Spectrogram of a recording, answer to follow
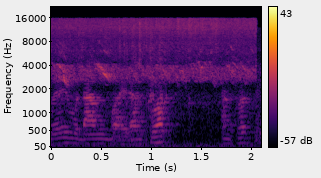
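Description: A flock of young chickens calling: many overlapping short, high, falling peeps over lower calls.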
